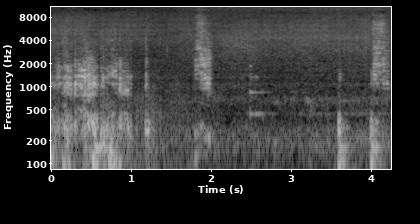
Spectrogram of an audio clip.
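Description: Small and large onions sautéing in a pan for a spicy Tamil-style chicken thokku, with bursts of sizzling and stirring scrapes coming in irregular surges between quieter stretches of low frying hiss, close and clear.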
